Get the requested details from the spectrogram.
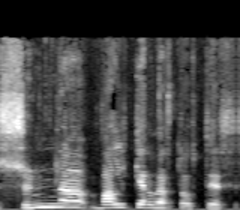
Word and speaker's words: Sunna Valgerðardóttir: Okay, my name is Sunna Valgerðardóttir. In Icelandic, most English speakers pronounce it Sunna Valgerðardóttir.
